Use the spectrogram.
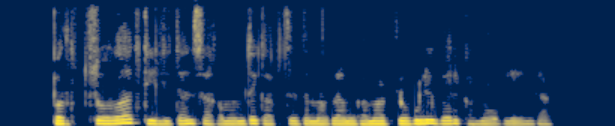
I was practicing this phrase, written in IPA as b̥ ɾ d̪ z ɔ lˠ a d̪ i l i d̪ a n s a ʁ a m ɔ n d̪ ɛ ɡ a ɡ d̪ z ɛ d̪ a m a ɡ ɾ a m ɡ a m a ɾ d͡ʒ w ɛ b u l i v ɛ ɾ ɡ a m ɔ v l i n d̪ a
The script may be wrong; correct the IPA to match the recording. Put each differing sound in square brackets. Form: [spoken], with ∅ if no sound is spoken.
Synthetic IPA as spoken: b̥ ɾ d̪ z ɔ lˠ a d̪ i l i d̪ a n s a ʁ a m ɔ [m] d̪ ɛ ɡ a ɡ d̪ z ɛ d̪ a m a ɡ ɾ a m ɡ a m a ɾ d͡ʒ w ɛ b u l i v ɛ ɾ ɡ a m ɔ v l i n d̪ a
